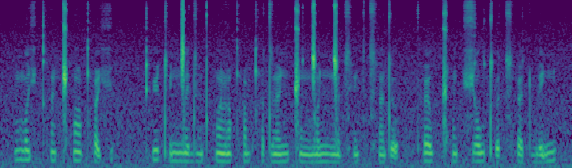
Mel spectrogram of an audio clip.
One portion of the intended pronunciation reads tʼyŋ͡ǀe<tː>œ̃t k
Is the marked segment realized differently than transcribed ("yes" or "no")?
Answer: yes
